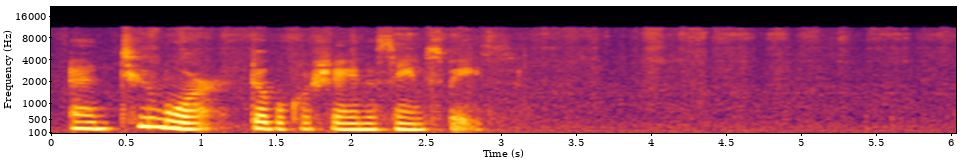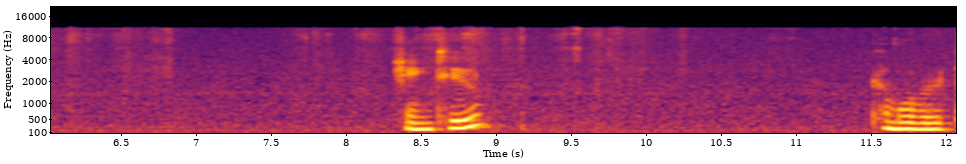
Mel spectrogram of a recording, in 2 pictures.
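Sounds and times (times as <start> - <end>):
yarn rustling over crochet hook: 0.0 - 7.0, 7.6 - 10.4.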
